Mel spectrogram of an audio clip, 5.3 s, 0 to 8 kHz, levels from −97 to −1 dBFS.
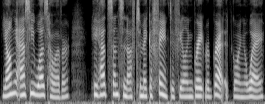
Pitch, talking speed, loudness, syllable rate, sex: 235 Hz, 225 wpm, -17 LUFS, 5.6 syllables/s, female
